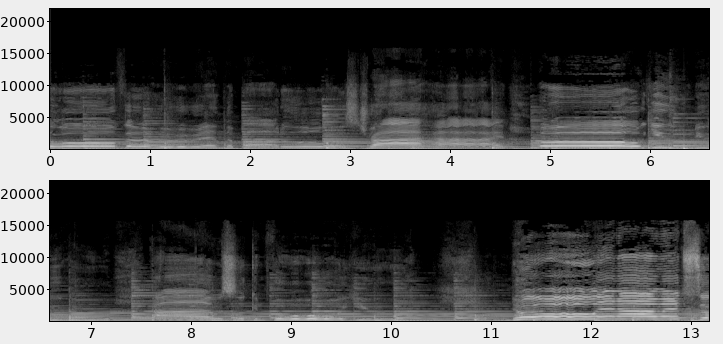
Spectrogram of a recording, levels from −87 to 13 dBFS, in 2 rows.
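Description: The audio has a single phantom power thump from 6.33 to 6.40 s. It is a deep, low thud peaking at about -2 dBFS. It dies away within 15 ms. A supply was switched on a live input, and the voltage step passed through the coupling capacitors.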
